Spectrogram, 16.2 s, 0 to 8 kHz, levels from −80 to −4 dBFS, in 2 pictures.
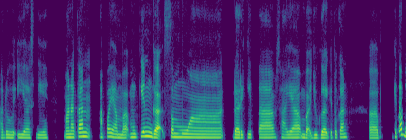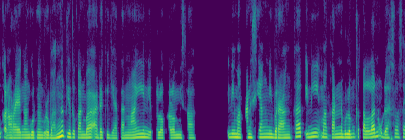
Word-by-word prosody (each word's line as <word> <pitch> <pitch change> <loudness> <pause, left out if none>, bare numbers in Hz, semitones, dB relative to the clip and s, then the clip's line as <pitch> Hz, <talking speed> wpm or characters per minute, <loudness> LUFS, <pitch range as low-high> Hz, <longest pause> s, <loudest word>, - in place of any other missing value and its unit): Aduh 160 0 -2
iya 170 -1 -1
sih. 160 -1 -5 0.3
Mana 180 0 +3
kan 230 0 +3 0.2
apa 190 +4 -5
ya 195 -4 +2
Mbak, 165 -1 -1
mungkin 195 +6 +1 0.2
enggak 180 - +6
semua 195 -2 +1 0.8
dari 165 -2 +2
kita, 170 0 -2
saya, 170 -1 -1
Mbak 165 -2 -1
juga 160 +1 0
gitu 160 +2 -7
kan, 185 +1 -1 0.5
eee, 150 0 -1 0.3
kita 240 +9 +1
bukan 230 - 0
orang 155 0 +1
yang 155 - -3
nganggur-nganggur 155 -1 +1
banget 185 - +5
gitu 190 -2 +2
kan 165 -1 0
Mbak, 170 +2 +3
ada 165 -1 0
kegiatan 145 -2 -5
lain 175 +5 +2
gitu 160 -1 -6
loh. 150 0 0
Kalau 155 +1 -1
misal 155 -1 -4 0.7
ini 195 +1 +2
makan 180 +1 +1
siang 190 0 -1
nih 185 - +3
berangkat, 165 +7 +2
ini 210 +4 +2
makanan 185 -1 0
belum 180 +1 +4
ketelen 200 +2 +2
udah 170 -8 -1
selesai 195 -1 -4
170 Hz, 170 wpm, -19 LUFS, 160-190 Hz, 0.8 s, enggak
